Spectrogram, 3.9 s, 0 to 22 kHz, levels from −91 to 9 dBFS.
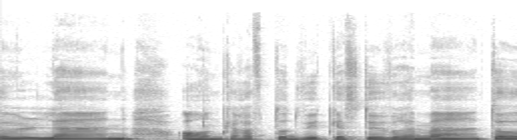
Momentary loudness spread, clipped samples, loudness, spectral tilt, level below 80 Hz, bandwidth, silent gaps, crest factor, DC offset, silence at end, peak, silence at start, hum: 7 LU; under 0.1%; -26 LUFS; -7.5 dB/octave; -60 dBFS; 15.5 kHz; none; 12 dB; under 0.1%; 0 s; -12 dBFS; 0 s; none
